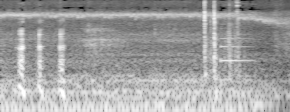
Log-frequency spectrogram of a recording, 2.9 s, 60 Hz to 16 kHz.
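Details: 2010 Dodge Ram: a few clunks, then the power window motor hums with a short thin squeak rising over it as the glass moves.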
